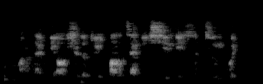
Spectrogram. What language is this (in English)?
Chinese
